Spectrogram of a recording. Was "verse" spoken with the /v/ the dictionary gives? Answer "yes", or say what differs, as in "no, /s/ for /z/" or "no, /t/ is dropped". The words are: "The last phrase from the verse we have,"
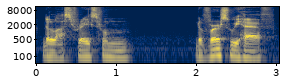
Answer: yes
